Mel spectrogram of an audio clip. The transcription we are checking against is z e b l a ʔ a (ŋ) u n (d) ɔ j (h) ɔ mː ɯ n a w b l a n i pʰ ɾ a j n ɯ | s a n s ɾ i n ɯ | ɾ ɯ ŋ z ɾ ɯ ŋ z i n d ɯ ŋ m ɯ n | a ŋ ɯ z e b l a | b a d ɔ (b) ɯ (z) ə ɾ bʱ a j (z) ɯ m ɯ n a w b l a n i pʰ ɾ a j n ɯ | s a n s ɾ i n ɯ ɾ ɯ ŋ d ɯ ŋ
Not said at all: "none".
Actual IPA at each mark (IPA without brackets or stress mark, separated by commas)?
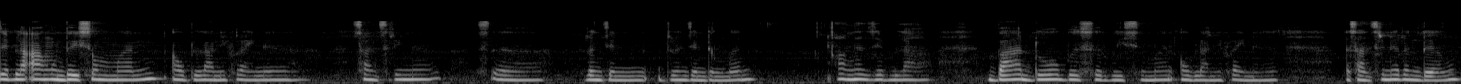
ŋ, d, s, b, s, s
